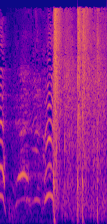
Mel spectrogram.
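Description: Volley of gunfire starting suddenly about a second in, right after a spoken count of three, the shots coming close together and continuing.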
